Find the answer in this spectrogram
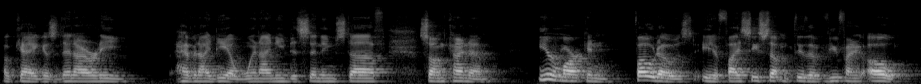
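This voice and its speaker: A man's voice: on the high side, steady tone, moderate pace, darkish tone. Folksy man telling stories in a roomy space. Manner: rambling, folksy, acts out quoted dialogue. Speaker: sports photographer guest. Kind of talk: casual storytelling interview. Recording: roomy echo.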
